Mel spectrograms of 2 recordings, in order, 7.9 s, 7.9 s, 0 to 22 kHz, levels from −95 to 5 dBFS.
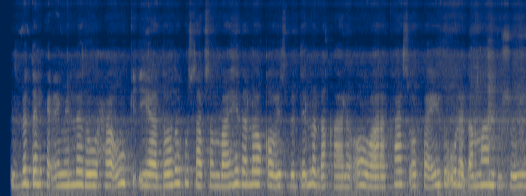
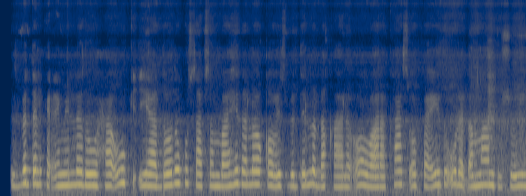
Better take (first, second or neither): second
